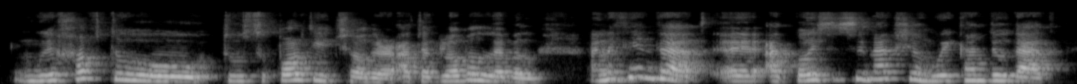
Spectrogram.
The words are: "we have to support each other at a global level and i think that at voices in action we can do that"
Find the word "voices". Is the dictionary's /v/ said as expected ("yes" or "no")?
no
